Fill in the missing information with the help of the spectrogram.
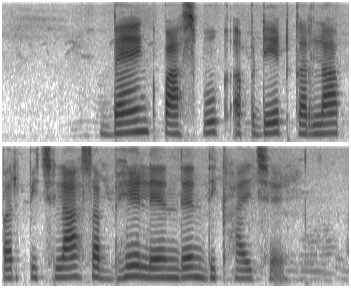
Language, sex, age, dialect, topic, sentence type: Maithili, female, 25-30, Angika, banking, statement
